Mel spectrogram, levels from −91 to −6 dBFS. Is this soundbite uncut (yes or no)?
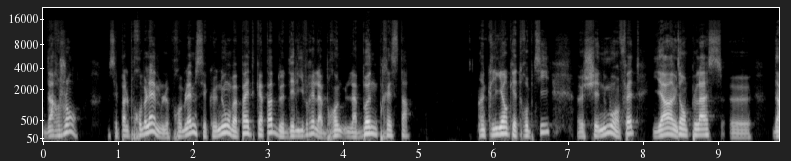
no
